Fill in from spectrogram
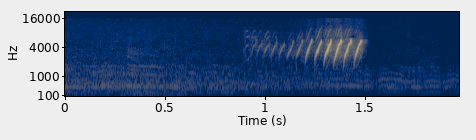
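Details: Browner maculatus subspecies of wailing cisticola at Mountain Zebra National Park, giving one brief high buzzy trill that rises in volume and stops sharply, over a low background hum.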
